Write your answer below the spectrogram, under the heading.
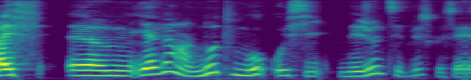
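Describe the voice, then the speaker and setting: A woman's dark, mellow tone carries lively intonation over a quiet background. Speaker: life coach. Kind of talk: live video chat with viewers. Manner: fast.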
